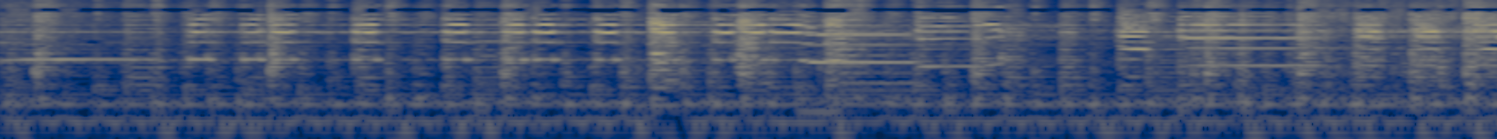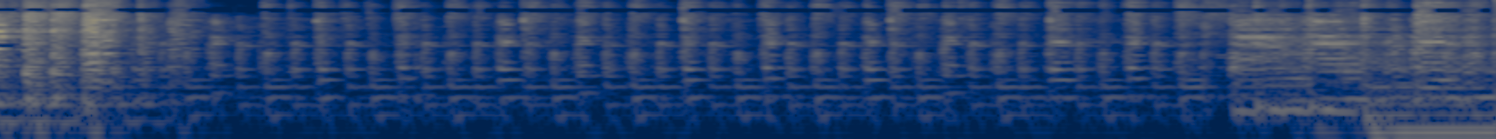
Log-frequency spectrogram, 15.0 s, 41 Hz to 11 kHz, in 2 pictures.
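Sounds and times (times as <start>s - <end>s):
bass line: 0.0s - 8.5s, 13.6s - 14.9s
dance band music: 0.0s - 11.7s, 12.4s - 14.9s
plucked guitar notes: 0.0s - 14.9s.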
